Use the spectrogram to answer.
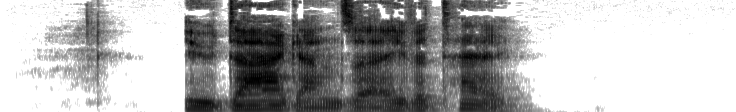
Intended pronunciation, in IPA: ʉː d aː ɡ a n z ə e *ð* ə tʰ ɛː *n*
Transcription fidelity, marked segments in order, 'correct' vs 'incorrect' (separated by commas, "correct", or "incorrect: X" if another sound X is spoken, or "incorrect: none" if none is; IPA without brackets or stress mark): incorrect: v, incorrect: none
